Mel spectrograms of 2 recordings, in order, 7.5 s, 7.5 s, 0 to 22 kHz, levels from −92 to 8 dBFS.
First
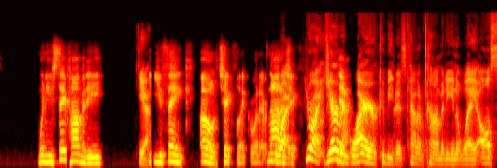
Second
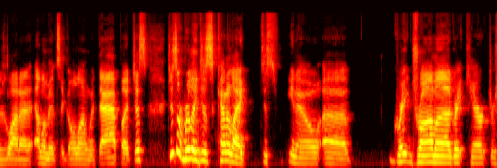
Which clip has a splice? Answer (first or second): first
